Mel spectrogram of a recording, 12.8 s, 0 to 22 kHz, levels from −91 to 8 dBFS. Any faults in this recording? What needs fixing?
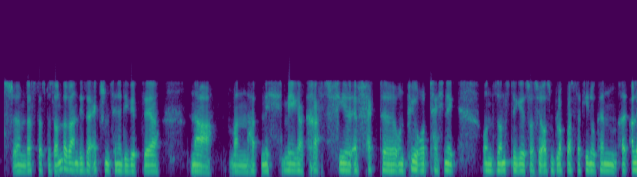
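The whole speech recording has been passed through the iLBC codec. Nothing above 4 kHz survives, and the voice has a plainly audible rough, slightly synthetic grain. That fits the 13.33 kbps mode with 30 ms frames, each frame's excitation coded on its own. Unlike a simple low-pass filter, which only dulls the top end, this codec also roughens the voice itself. Sending the audio over a wideband codec or a higher-quality path would prevent it.

There are lost iLBC frames at 0.56 s, just before "ist das", and at 10.61 s, between "und sonstiges" and "wir aus dem". Each gap is 30 ms long, which points to a single lost frame. The decoder fills it by repeating the last pitch cycle mixed with noise, so each gap sounds like a brief held, buzzy vowel. A dropout to silence or a click would sound different. The voice recovers immediately because iLBC frames stand alone. 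Forward error correction or packet redundancy on the network link would prevent these gaps.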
